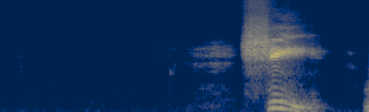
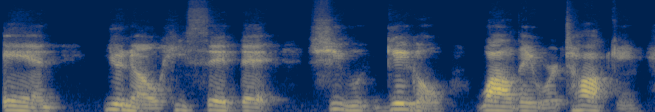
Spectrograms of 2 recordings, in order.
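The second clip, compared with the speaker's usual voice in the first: ordinary talk, nothing marked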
